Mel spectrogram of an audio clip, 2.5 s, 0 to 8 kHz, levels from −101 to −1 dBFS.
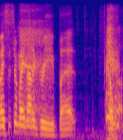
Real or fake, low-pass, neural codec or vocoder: real; 7.2 kHz; none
